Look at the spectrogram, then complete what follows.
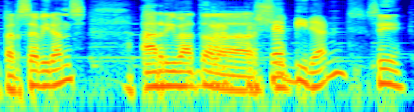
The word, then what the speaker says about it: Perseverance: Perseverance? Sí, és que s'ha de pronunciar així en anglès.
